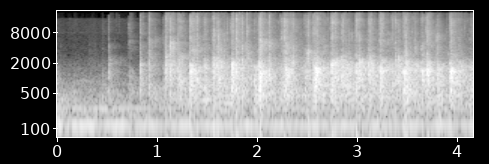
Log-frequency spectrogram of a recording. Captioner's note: audience applauds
